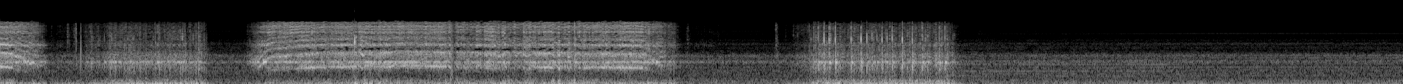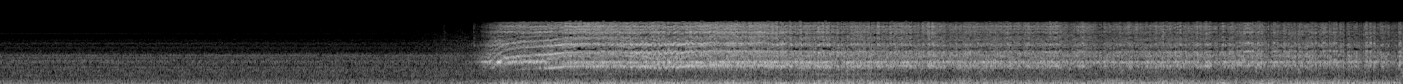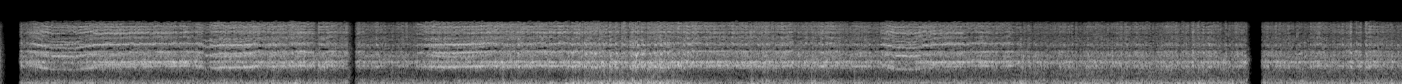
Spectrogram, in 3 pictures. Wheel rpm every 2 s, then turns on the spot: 80, 110, 220, 90, 30, 0, 0, 0, 0, 60, 210, 230, 230, 230, 220, 220, 220, 230, 230, 230, 230.
0-2 8-10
